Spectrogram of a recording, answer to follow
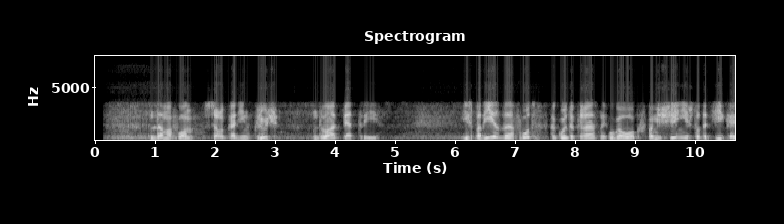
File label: audio Message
